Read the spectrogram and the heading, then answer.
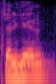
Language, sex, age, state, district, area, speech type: Maithili, male, 30-45, Bihar, Muzaffarpur, rural, spontaneous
